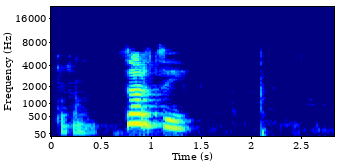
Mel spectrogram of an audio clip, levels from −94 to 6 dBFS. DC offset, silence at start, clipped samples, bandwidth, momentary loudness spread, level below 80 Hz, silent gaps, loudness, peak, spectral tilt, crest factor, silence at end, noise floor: under 0.1%; 0.1 s; under 0.1%; 7.4 kHz; 26 LU; -72 dBFS; none; -34 LUFS; -18 dBFS; -3 dB/octave; 20 dB; 0.75 s; -84 dBFS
